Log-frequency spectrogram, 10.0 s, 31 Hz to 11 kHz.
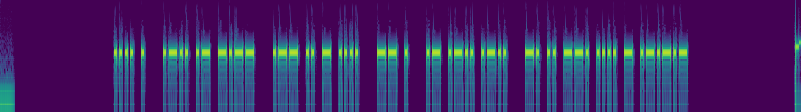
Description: Morse code, heard as a keyed tone, about 36 wpm, 700 Hz. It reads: HE LAY WITH ME ALL NIGHT.
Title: Sentences from Top 1000 Words - Review Part 2 - 35wpm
